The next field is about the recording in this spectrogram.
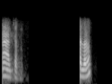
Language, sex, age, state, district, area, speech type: Telugu, female, 30-45, Telangana, Medak, urban, conversation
